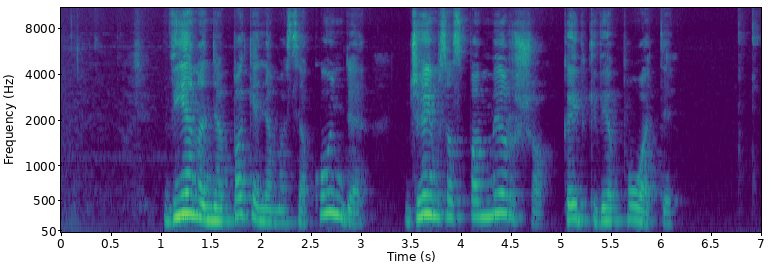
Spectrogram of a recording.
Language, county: Lithuanian, Tauragė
